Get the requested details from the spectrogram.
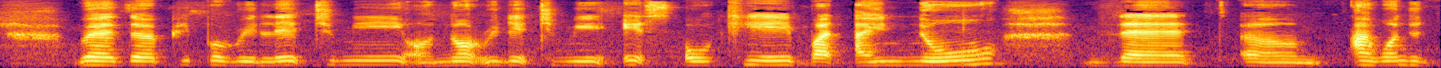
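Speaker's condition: Cleft lip and palate; 8 to 10 surgeries from 3 months to age 30

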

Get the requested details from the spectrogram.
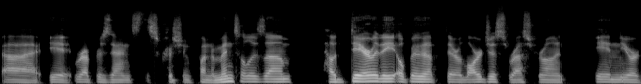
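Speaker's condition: No condition

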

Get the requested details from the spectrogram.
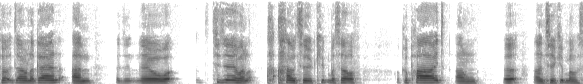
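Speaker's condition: Down syndrome; from birth

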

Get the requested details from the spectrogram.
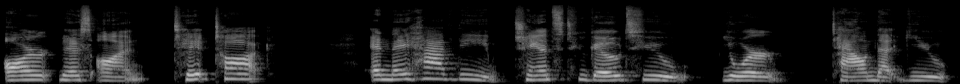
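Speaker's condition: Stuttering; fear of speaking in front of groups, school accommodations for presenting projects, found national stuttering association; less evident than once, comes out more again with age; some days stutters much more than usual, takes longer to get words out, talks may run over; prolonged sounds

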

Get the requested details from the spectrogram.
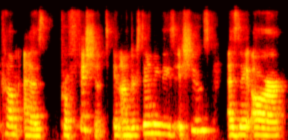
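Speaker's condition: No condition

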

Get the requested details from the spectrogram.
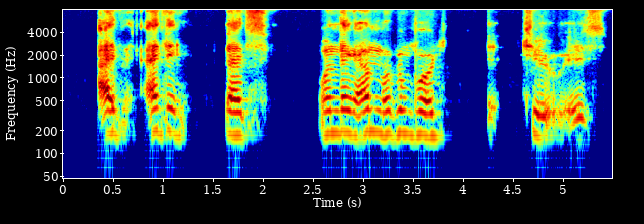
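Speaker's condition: Cerebral palsy; wheelchair user

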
